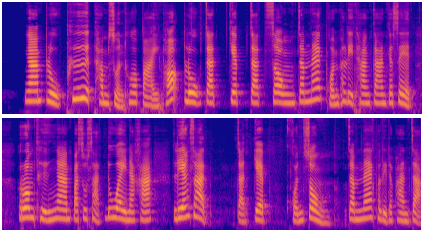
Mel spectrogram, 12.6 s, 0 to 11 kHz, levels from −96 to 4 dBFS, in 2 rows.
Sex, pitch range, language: female, 205-255 Hz, Thai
